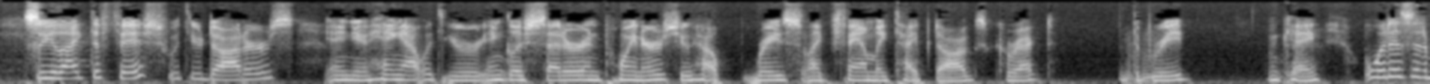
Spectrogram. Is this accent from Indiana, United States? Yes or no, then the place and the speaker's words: no; Florida, United States; I grew up in Florida before. I lived in Florida for a number of years in my previous life as a newspaper reporter.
